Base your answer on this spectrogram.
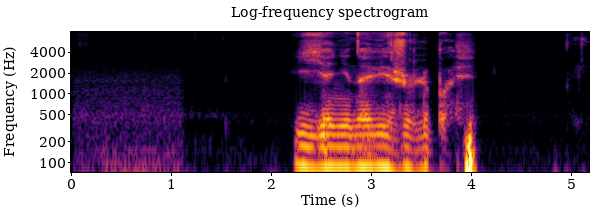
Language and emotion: Russian, sad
